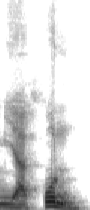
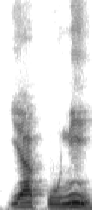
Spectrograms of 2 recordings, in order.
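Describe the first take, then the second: First: The word ends on the consonant n. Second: The word ends with an added i vowel. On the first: "Asalnya kan lam ya" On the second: "kan dibaca yakuni gitu ya"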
